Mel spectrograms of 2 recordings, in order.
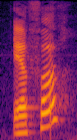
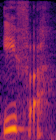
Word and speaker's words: Eva: i'm only half italian eva in german is pronounced effa or ifa okay so that's the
